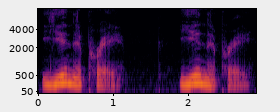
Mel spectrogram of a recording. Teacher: my mouth is open in the middle, so it's going to be an N, like Nancy, not an M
